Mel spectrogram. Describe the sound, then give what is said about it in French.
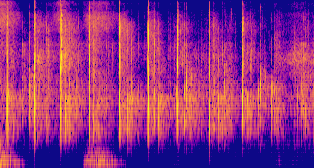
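Moderate audience applause for a member of the speaker's team, with sharp, distinct claps landing at an uneven rhythm over a softer bed of clapping, and a brief low murmur of voices near the start. “je voudrais qu'on applaudisse”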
